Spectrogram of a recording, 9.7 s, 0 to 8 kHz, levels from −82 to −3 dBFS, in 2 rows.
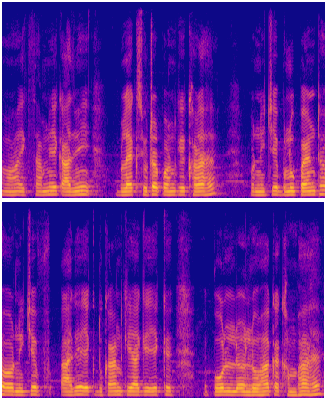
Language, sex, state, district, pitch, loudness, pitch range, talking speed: Hindi, male, Bihar, Sitamarhi, 145 Hz, -19 LUFS, 140-150 Hz, 165 wpm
